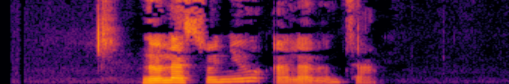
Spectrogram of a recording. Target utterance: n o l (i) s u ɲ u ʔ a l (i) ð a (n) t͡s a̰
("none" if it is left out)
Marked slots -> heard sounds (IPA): a, a, n

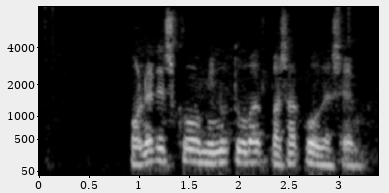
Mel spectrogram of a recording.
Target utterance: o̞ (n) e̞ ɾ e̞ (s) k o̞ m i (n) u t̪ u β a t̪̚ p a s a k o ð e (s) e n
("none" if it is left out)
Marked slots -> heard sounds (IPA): n, s, n, s

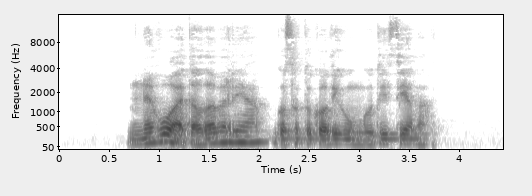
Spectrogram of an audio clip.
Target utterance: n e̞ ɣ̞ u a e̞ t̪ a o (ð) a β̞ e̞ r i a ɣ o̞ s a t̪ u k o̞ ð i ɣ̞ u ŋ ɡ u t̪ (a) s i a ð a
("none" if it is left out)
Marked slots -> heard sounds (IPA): ð, i

